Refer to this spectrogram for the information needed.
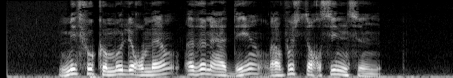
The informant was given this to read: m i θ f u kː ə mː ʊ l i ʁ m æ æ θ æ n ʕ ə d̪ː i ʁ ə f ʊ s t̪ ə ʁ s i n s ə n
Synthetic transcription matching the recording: m i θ f u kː ə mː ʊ l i ʁ m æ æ ð æ n ʕ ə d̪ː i ʁ ə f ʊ s t̪ ə ʁ s i n s ə n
